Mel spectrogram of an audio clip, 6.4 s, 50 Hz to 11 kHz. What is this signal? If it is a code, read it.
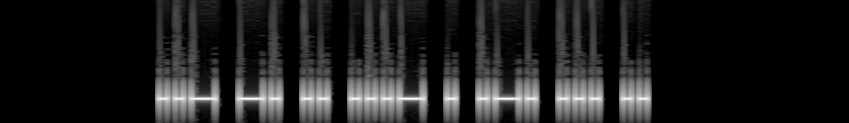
Morse code, heard as a keyed tone, about 20 wpm, 700 Hz. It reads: UNIVERSI
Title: Build A Word - 4 Letters At A Time - 10-Letter Words - 20wpm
